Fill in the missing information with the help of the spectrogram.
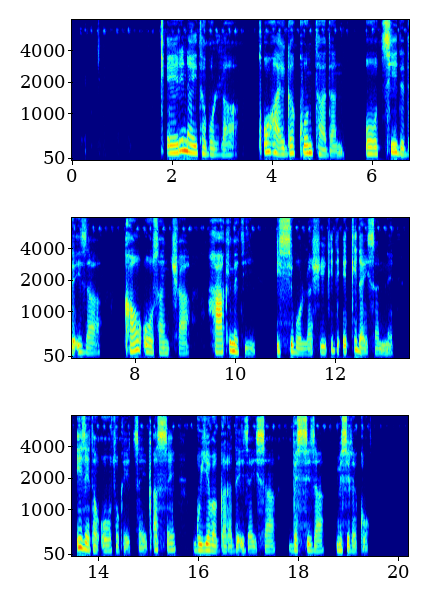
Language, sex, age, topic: Gamo, male, 25-35, government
